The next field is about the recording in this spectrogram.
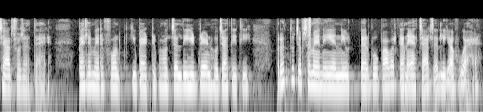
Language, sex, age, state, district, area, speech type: Hindi, male, 30-45, Uttar Pradesh, Sonbhadra, rural, spontaneous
